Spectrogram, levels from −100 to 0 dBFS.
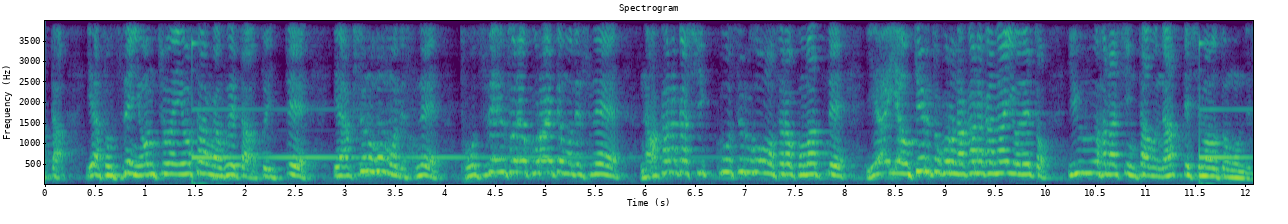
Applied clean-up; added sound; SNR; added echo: none; Chink, clink; 15 dB; reverberation time 0.3 s.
